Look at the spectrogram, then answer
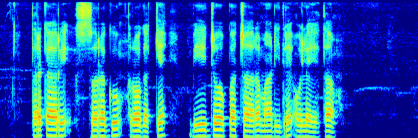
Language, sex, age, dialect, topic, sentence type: Kannada, male, 41-45, Coastal/Dakshin, agriculture, question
